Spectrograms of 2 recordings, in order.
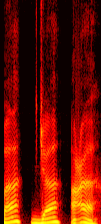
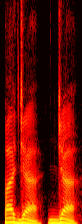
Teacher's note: Fa itu hamas, ja itu jahar. Maka jangan faja, jangan faja.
